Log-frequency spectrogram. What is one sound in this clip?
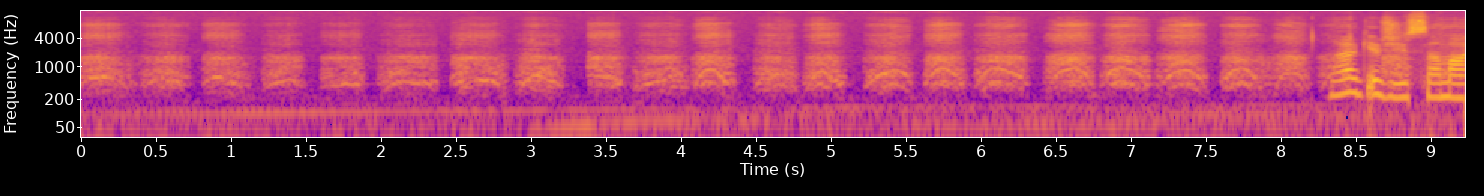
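A brush scrubs rhythmically on a painting surface.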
